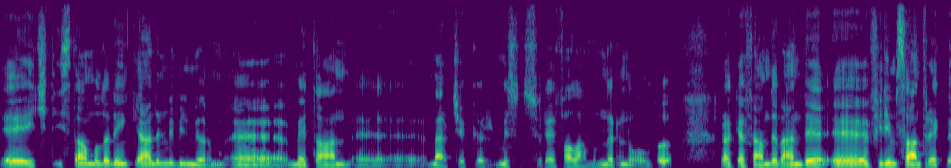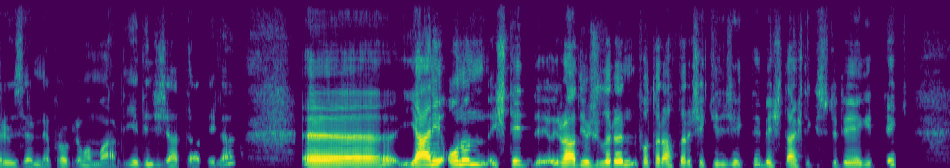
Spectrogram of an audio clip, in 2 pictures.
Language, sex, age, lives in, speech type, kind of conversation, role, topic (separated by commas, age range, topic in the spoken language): Turkish, male, 45-49, United States, conversation, unstructured, none, Yaratıcılığınızı hangi hobilerle ortaya çıkarıyorsunuz?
